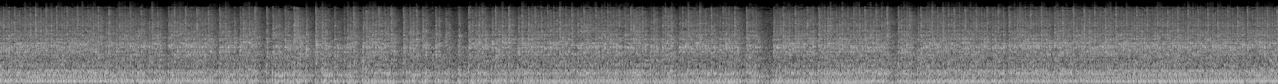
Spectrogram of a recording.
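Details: 1928 Farmall Regular after carburetor tweaks, started on the crank with timing advanced about halfway: steady, even idle with no misses or knocks under the clatter; normal idle.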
